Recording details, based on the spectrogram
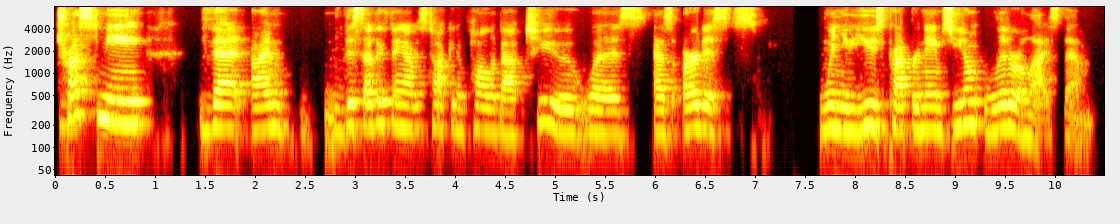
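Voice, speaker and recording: A woman's voice: lowish voice, measured pace. A middle-aged American woman talking candidly and animatedly as a guest in a casual interview. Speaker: guest, playwright. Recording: roomy echo.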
